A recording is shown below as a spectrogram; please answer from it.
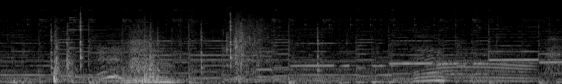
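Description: Cows moo in the Minecraft video game, with several drawn-out low calls at moderate volume spaced across the stretch, alongside faint game sounds.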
